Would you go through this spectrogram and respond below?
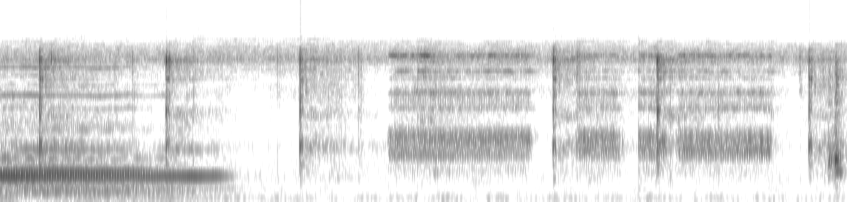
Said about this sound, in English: But you know better than to ring the phone now.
